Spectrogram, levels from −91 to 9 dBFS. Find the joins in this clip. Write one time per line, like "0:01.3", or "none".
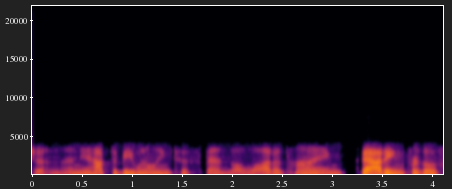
0:03.2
